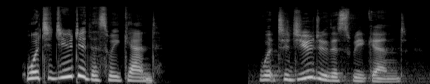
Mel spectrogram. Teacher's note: And stress do. But since she's returning the question back to him, the word you is stressed.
